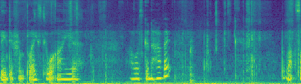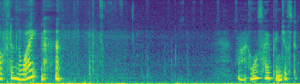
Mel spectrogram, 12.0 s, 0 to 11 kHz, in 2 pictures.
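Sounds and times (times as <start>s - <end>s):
person talking: 0.0s - 1.7s, 5.6s - 7.0s
breath: 1.9s - 2.5s, 10.2s - 10.8s.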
